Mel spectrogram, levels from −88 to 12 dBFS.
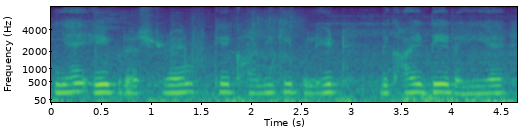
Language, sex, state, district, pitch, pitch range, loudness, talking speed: Hindi, female, Uttar Pradesh, Lalitpur, 210 Hz, 200-220 Hz, -16 LUFS, 140 wpm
